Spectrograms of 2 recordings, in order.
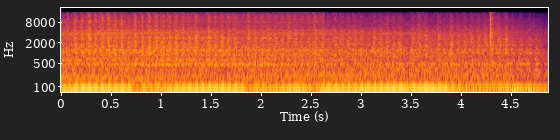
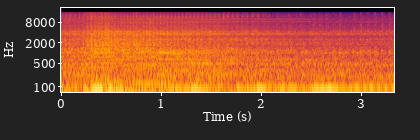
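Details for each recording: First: Yamaha Factor 125 single after valve rocker adjustment: idles with a quick metallic tapping over a low, throbbing exhaust beat. Something seems to be knocking near the exhaust pipe or possibly inside; cause suspected, not confirmed. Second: Yamaha Factor 125 single-cylinder motorcycle idling after valve rocker (balancim) adjustment: steady low thump with no valve-train ticking, a normal smooth idle.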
